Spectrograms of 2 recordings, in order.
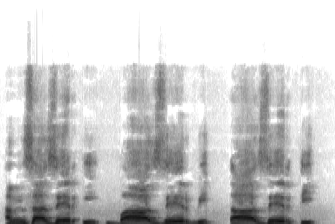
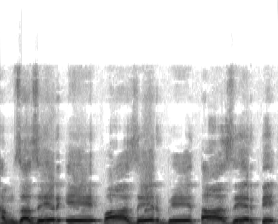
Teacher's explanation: زیر کو معروف پڑھیں، مجہول آواز سے بچیں۔ زیر کی آواز نیچے کو جاتی ہے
